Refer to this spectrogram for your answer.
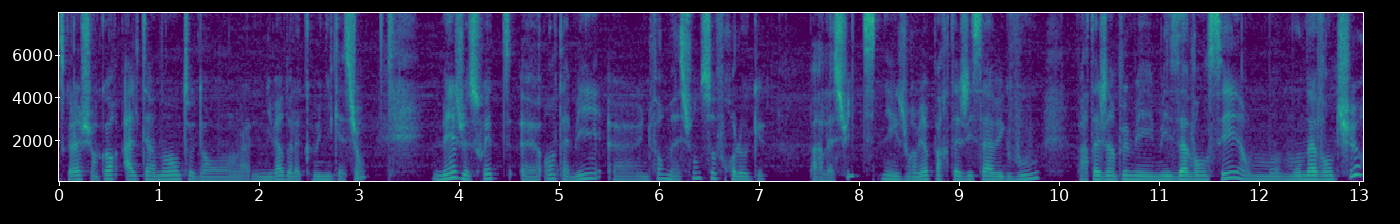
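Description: At a moderate pace, a woman speaks in a dark, mellow tone at a fairly low pitch with ordinary pitch variation. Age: 20s. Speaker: podcast host. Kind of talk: solo podcast monologue. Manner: halting.

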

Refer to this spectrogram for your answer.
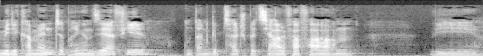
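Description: With an unremarkable speaking voice, a man speaks fairly slowly at a fairly low pitch, his intonation fairly even. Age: 50s. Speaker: cardiologist, chief physician. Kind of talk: expert interview.

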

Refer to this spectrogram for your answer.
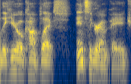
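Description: With an American accent, a man of medium pitch has an ordinary speaking voice and lively intonation. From US South. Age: 40s. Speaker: podcast host. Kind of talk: casual chat. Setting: studio, also streamed live online.

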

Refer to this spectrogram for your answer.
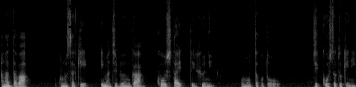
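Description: Vocal fry runs through this moderate-paced speech, which has ordinary pitch variation and long, frequent pauses. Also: woman, fairly low pitch for a woman. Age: 50s. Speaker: counselor and podcast host. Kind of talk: solo podcast talk.

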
